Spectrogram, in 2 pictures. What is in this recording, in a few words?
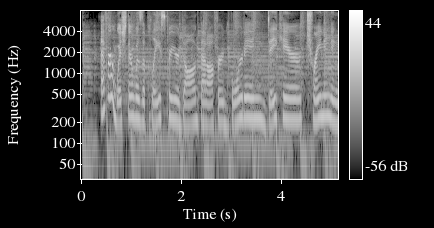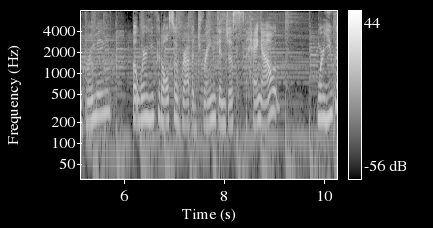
Explainer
